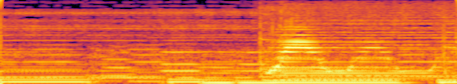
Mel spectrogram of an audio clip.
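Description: Background music: loud sustained deep bass notes that change every half second or so, with a brighter flourish coming in a little past halfway.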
